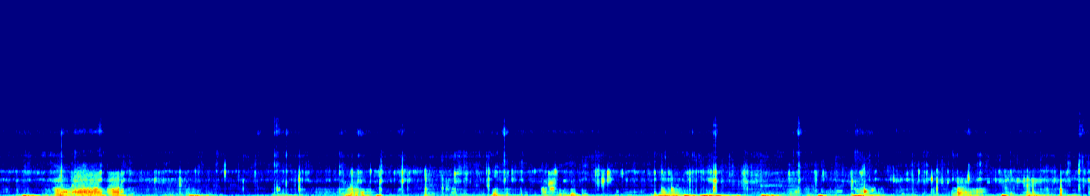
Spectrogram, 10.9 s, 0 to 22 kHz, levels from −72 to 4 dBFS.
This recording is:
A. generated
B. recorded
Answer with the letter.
A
